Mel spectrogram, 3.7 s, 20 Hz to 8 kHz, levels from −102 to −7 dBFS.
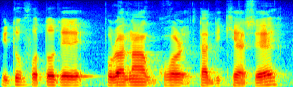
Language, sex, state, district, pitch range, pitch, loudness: Nagamese, male, Nagaland, Dimapur, 95-105 Hz, 100 Hz, -18 LUFS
